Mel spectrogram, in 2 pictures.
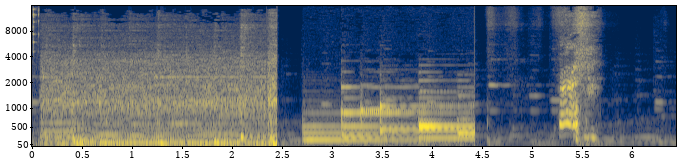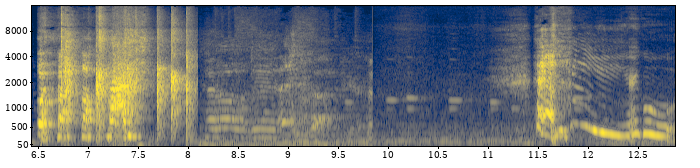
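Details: Compilation of sneezes by BTS members: several sudden, forceful adult sneeze bursts mixed with music and short snippets of voices.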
